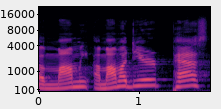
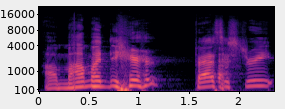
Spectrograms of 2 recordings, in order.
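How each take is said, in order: First: Said in the usual way. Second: Slow, words broken by a laugh; can't hold back the giggle mid-phrase; laughing through it. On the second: Retold or imitated. Retold again, laughing through it.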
